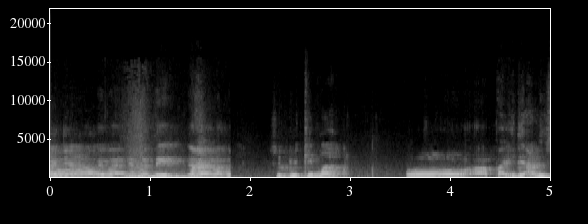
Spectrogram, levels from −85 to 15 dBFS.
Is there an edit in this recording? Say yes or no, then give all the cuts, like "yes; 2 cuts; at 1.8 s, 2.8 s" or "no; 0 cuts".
yes; 1 cut; at 1.8 s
